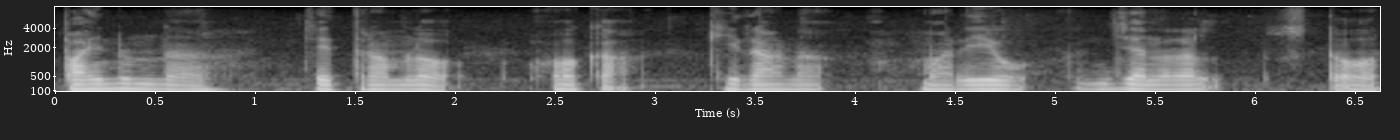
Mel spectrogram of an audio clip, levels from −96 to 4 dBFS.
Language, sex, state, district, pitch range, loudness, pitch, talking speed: Telugu, male, Andhra Pradesh, Sri Satya Sai, 125-130 Hz, -23 LUFS, 125 Hz, 70 wpm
